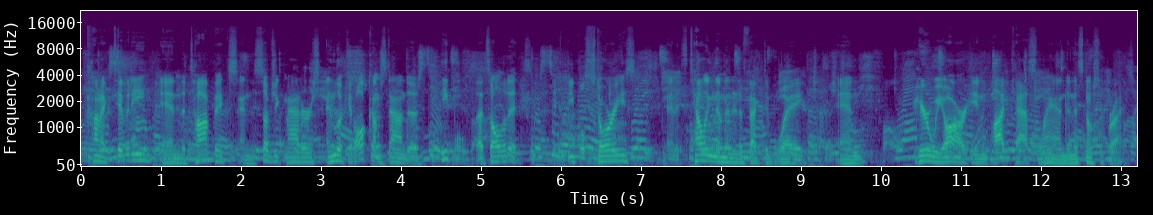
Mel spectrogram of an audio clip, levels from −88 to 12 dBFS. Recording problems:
background chatter; loud; throughout; 3 voices, 7 dB below the speech

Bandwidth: 14.5 kHz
